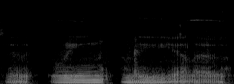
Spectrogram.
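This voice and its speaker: Gravelly low-voiced man tinkering. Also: animated, takes it slowly, mellow. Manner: muttering to himself while tinkering. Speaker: radio hobbyist host. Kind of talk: live stream repair commentary.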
